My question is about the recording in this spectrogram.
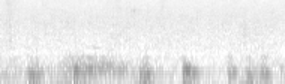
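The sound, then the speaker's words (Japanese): A steady human heartbeat, low and muffled, thumping in soft paired beats at a slow, even rhythm, quiet with a faint background hum and no talking. “なんで心音を聞いているだけでこんなに落ち着くか知ってる？”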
